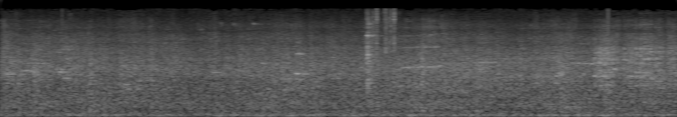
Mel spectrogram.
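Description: Norfolk Southern freight train's boxcars rolling past: a steady rumble of steel wheels on rail, with a single sharp clank a little past halfway.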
